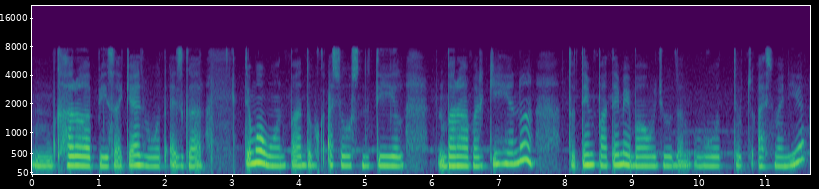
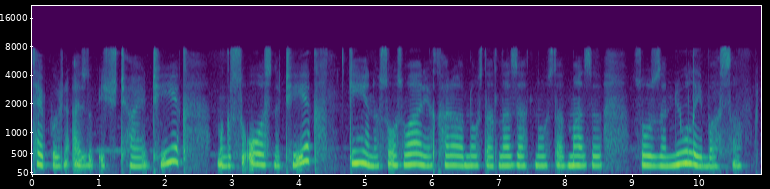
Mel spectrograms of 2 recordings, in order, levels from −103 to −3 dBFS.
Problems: background sounds at intervals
